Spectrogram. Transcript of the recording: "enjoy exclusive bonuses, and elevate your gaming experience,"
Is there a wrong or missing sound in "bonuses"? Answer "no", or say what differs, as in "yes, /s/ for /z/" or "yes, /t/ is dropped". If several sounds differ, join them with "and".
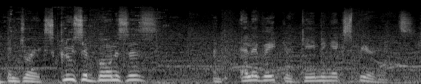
no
